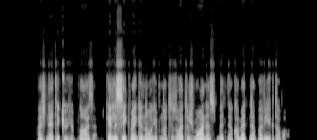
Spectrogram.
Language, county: Lithuanian, Vilnius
